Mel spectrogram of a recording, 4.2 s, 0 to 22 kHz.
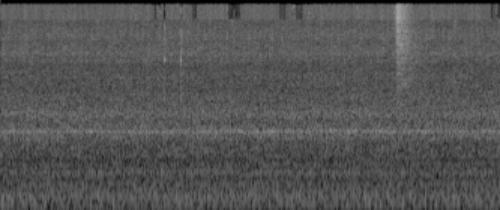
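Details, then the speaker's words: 2007 Toyota 2.7 truck engine idling quietly and evenly after reinstall and resealed cover, no kicking or whining after aftermarket-part problems; no current codes; normal idle. "well there it is back together and running nice and quiet damn aftermarket parts no kicking no whining"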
